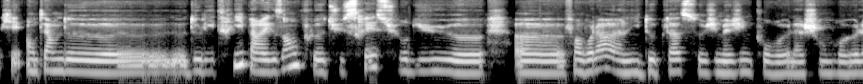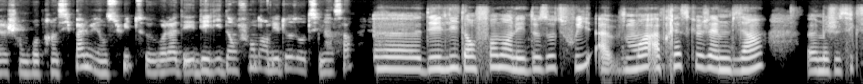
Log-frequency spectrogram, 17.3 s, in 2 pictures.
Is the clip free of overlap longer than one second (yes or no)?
yes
